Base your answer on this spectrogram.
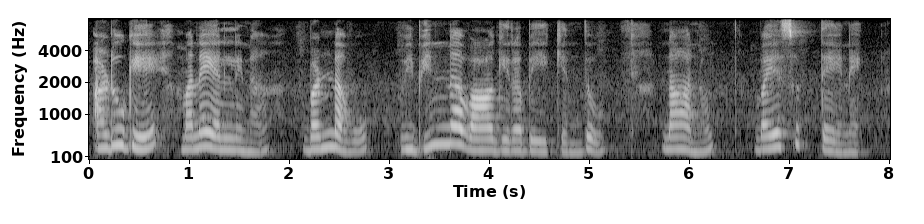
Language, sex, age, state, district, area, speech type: Kannada, female, 30-45, Karnataka, Shimoga, rural, read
